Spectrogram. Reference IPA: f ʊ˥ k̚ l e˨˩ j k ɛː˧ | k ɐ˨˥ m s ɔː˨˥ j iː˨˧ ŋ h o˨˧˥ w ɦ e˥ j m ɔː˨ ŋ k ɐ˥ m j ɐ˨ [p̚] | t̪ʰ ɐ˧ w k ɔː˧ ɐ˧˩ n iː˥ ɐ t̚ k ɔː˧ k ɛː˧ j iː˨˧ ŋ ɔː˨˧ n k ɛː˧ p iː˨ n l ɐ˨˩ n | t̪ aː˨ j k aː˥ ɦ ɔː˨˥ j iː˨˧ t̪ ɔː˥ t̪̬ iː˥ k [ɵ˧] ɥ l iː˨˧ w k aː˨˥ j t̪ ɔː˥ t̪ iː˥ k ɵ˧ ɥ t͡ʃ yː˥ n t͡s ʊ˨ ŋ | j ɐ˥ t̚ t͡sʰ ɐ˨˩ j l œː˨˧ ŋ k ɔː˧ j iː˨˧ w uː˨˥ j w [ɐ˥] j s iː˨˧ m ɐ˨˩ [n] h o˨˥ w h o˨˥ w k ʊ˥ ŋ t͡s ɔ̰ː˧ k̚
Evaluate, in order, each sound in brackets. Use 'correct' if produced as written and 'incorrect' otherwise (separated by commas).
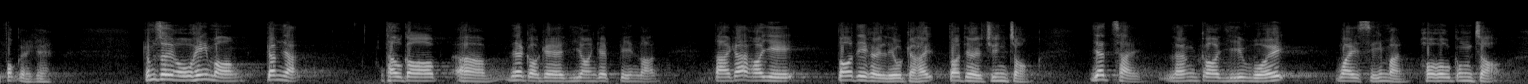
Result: incorrect, correct, incorrect, correct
